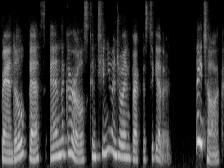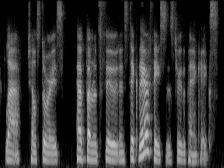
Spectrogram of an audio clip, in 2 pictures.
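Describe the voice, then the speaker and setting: Woman narrator reading out a script at a table read, slightly low voice, pretty dry sound. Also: animated, normal speed, no room sound.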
